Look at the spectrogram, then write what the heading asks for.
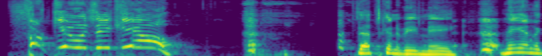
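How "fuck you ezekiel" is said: mocking high voice. Joking quote of a fantasy retirement.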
